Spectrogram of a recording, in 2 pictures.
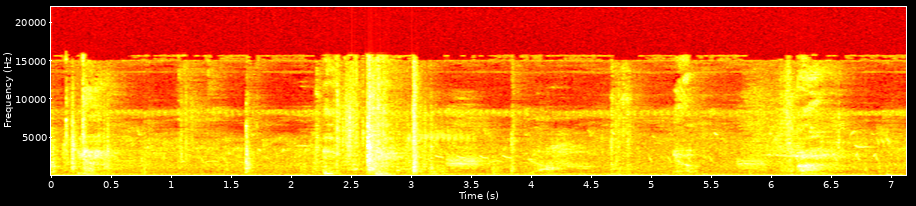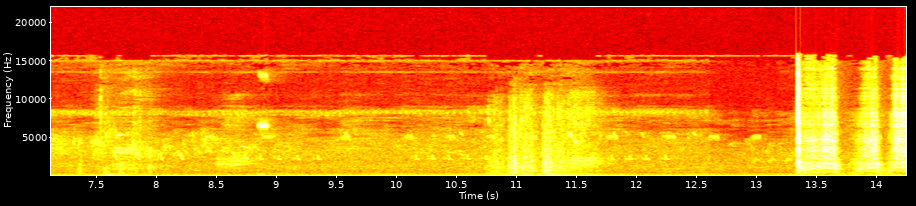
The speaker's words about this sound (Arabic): بعد إذنك اطلع لفوق وشغلي السيارة شوي.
